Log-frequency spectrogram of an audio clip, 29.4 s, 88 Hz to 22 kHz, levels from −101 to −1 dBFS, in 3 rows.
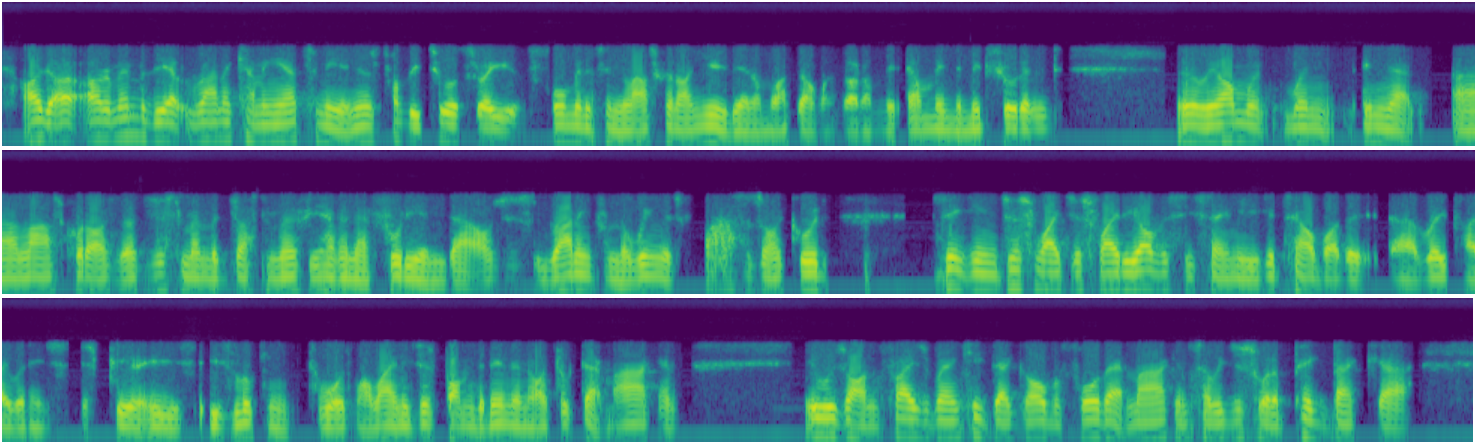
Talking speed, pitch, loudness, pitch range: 265 wpm, 95 Hz, -21 LUFS, 85-105 Hz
